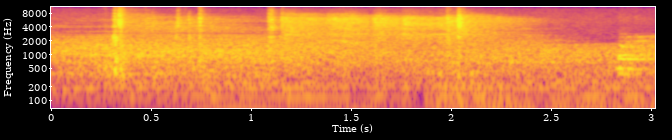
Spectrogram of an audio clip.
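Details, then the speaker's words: 2008 Stilo 1.8 cold first start after fuel pump work and cleaning a dirty pre-filter: smooth idle with no whine or drone, the previously very loud fuel pump noise gone. "perfeito não ouvi nada né nada ó tá de boa vocês não tinha noção no do barulho que era alto né"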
